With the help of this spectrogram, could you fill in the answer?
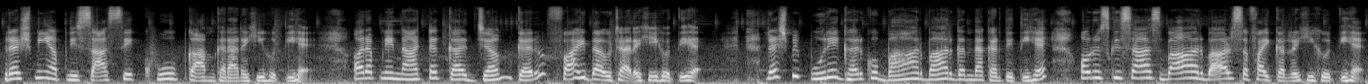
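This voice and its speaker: A woman narrating a cartoon story in a lively storytelling way. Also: fairly high pitch, unhurried. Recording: faint music behind.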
